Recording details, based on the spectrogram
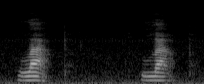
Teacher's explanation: The tip of your tongue for L and lap touches that bump and the sides are down. With R and rap, the tip of your tongue goes up towards that bump, but it doesn't touch.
